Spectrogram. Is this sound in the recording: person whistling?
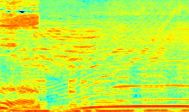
no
